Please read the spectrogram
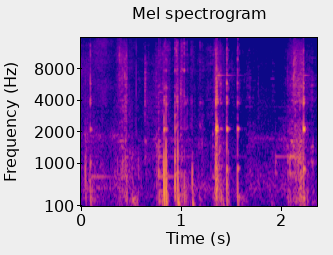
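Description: A few scattered light clicks and small metallic clinks as a steel planting spade works a seedling into ground strewn with woody slash.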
